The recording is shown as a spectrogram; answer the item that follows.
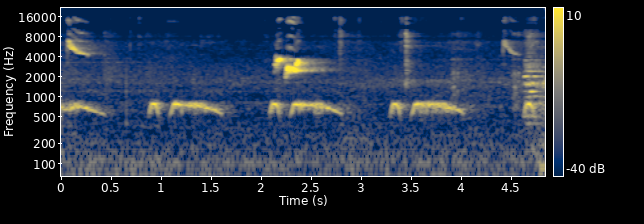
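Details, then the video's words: Caged spotted dove formerly used as a decoy bird, in Hanoi, Vietnam: soft, low cooing phrases, each a short note followed by a longer falling coo, repeated three times, with brief high chirps from another bird. "Cu gáy mồi"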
